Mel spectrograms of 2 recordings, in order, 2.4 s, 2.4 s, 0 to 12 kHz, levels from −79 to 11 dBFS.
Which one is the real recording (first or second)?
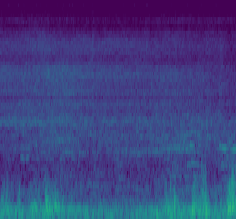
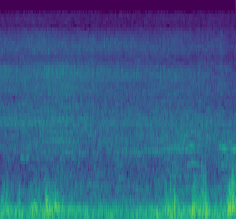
second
